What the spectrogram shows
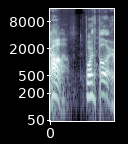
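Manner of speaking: put-on, deliberately very manly hero-style voice. Imitating an anime character's line in a very manly voice. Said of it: "It is a very manly voice".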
